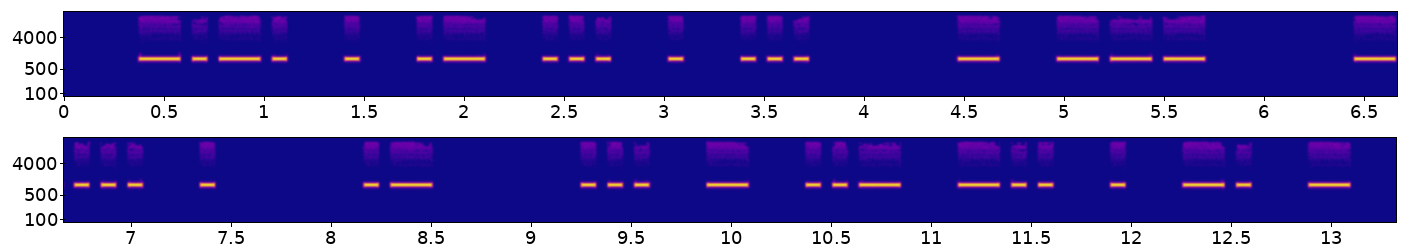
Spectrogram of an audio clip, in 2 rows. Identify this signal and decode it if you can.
Morse code, heard as a keyed tone, about 18 wpm, spaced as for 15 wpm, 1000 Hz. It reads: CEASES TO BE A STUDENT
